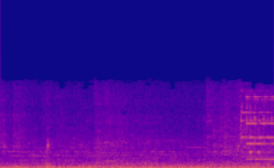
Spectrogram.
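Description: Steady low hum of restaurant room noise. Near the end a high electronic ringing starts, like a telephone.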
